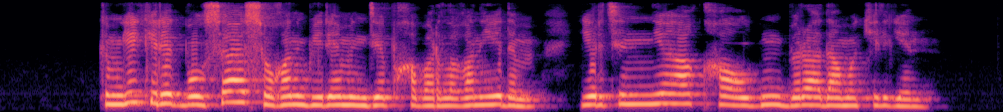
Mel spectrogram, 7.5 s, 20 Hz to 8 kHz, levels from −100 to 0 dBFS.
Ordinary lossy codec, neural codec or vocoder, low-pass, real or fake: none; none; 7.2 kHz; real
